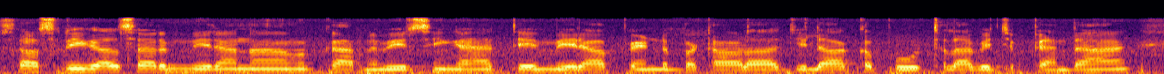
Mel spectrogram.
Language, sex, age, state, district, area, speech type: Punjabi, male, 18-30, Punjab, Kapurthala, rural, spontaneous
